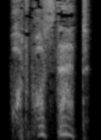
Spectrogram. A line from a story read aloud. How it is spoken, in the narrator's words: whispered her mother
